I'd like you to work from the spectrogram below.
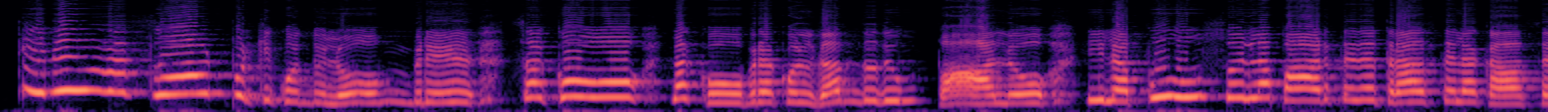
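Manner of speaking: very high, loud, slow bird voice, half sung; a gleeful tailorbird crowing praise; sing-song high loud shout. Acted. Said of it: "dialogue reply".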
